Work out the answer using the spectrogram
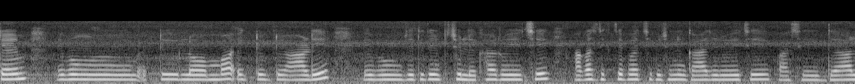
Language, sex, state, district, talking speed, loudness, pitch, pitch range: Bengali, female, West Bengal, Paschim Medinipur, 140 wpm, -15 LUFS, 225 Hz, 220-235 Hz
